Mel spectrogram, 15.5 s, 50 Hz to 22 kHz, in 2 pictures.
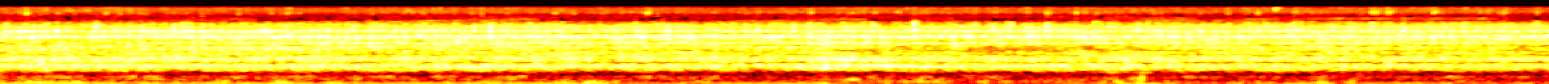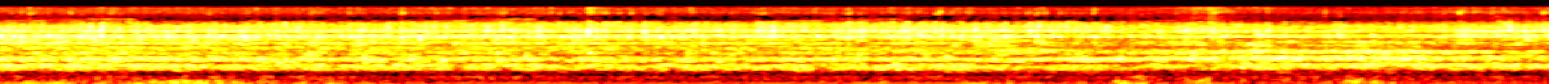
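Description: New Holland 3630 tractor working a rotavator through a flooded paddy field: a steady watery churning and splashing over a low engine hum, which drops away about four seconds in.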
